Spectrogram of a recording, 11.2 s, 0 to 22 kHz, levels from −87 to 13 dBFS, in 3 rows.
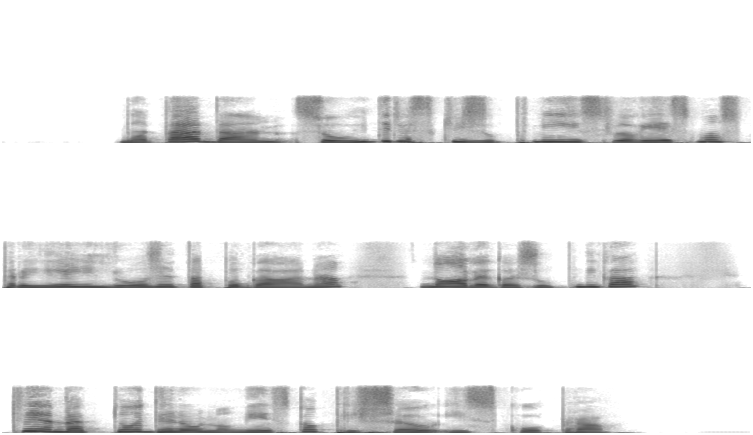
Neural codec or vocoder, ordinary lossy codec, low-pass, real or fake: codec, 16 kHz, 1 kbps, FreqCodec, larger model; none; 7.2 kHz; fake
